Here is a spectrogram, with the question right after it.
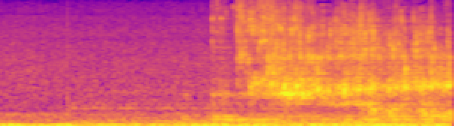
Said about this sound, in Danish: Her er to eksempler på vand, som jeg formoder er forskellige temperaturer, der bliver hældt op i en kop.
